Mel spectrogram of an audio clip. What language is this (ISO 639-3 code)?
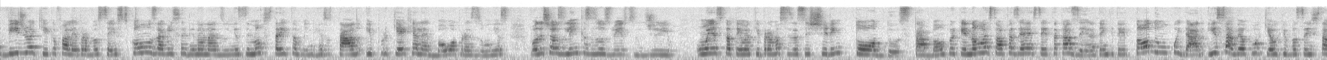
por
